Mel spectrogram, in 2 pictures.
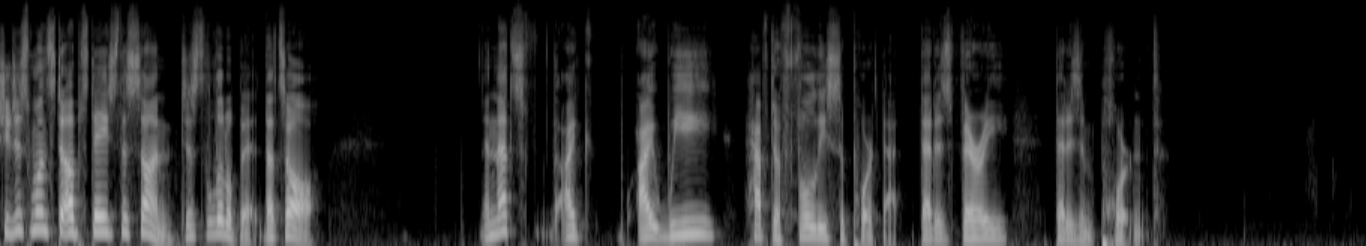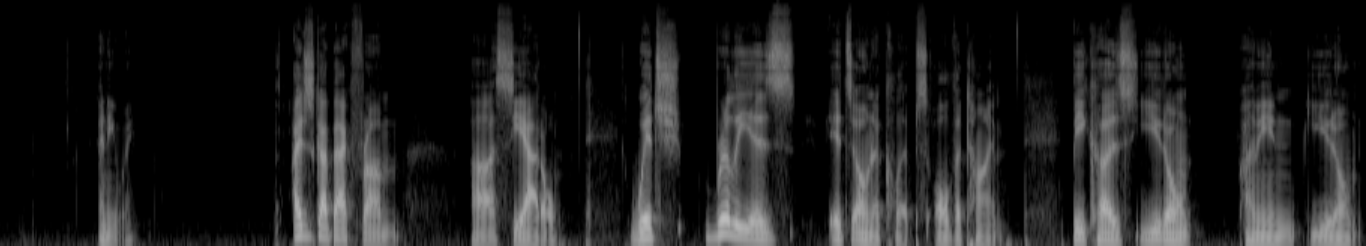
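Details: Comedian who stutters, speaking in a podcast monologue; stuttering with audible word repetitions.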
